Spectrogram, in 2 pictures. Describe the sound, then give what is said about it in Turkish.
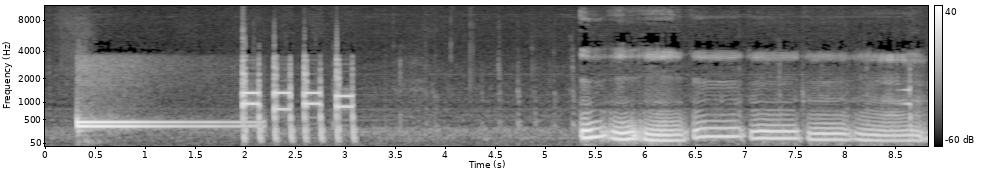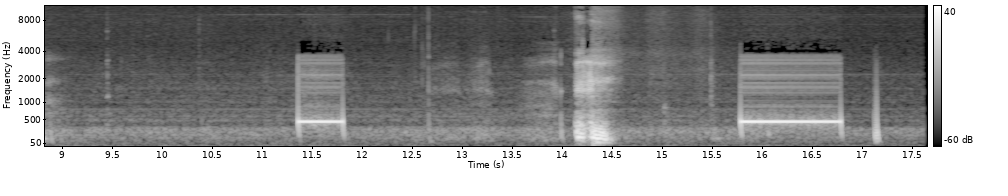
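A phone line hums with a dial tone, then quick touch-tone digits beep, a warbling burst of tones follows, and spaced ringing tones sound while a call to a listener connects during a live broadcast. No one speaks. “Evet e, peki bir dinleyicimiz daha alıyoruz bir saniye.”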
